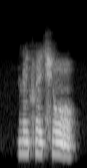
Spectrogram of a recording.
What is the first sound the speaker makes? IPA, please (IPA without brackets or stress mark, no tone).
ɳ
